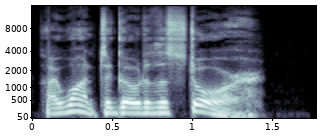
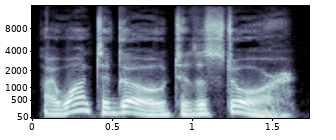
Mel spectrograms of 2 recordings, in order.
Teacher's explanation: the words I want to and the are said very quickly and the main stress is on go and store.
